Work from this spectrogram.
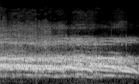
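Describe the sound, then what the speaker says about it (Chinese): A large crowd of spectators erupts in a loud, roaring cheer in an animated drama, a brief, sustained collective shout lasting just over a second. "台下爆发出了山呼海啸般的掌声和欢呼声"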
